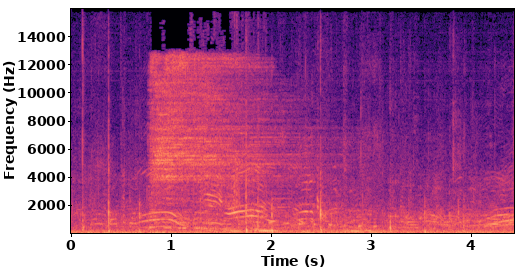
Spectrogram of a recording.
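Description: A basketball bouncing on an outdoor court, several sharp knocks, among short squeaky chirps, players' voices and background music.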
